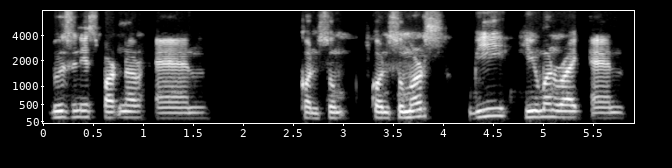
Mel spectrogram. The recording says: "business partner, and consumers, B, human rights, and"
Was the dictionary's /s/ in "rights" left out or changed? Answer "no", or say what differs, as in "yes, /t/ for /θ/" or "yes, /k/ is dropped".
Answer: yes, /s/ is dropped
